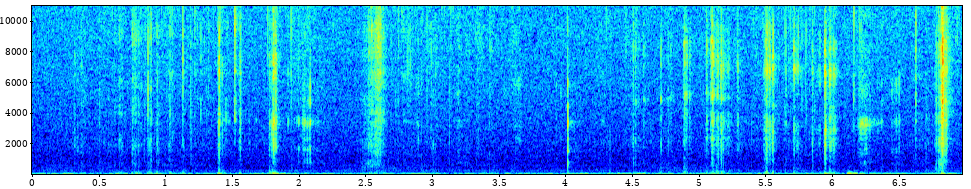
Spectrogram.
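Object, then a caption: Bar of soap carved with a knife. A purple knife blade carves and scrapes a small, solid tan bar of soap held in the hand, leaving shavings. A series of short, crisp, bright cutting and scraping clicks sounds over a low, quiet background rumble.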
